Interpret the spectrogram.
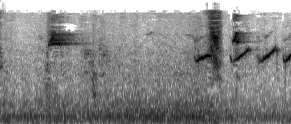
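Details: A female double-collared seedeater (Sporophila caerulescens) calls to excite and warm up a male, giving thin, high whistled notes, then a quick series of three or four short rising chirps near the end.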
